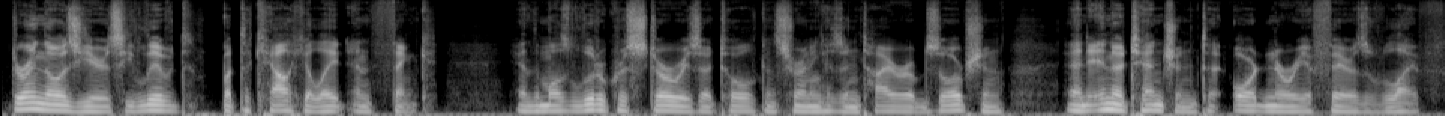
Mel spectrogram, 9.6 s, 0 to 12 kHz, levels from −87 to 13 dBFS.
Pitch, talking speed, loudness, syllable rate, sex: 105 Hz, 175 wpm, -19 LUFS, 6.1 syllables/s, male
